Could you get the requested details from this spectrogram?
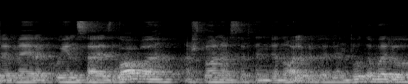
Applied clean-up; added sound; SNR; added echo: none; none; none; reverberation time 0.8 s.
